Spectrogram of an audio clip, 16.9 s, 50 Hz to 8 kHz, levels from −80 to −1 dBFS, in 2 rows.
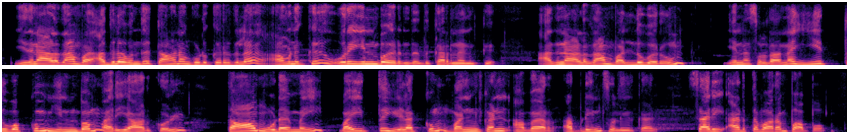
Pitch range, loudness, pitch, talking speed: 190-255 Hz, -22 LUFS, 220 Hz, 115 wpm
